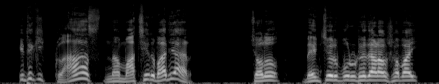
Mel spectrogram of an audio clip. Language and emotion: Bengali, angry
